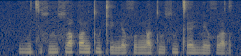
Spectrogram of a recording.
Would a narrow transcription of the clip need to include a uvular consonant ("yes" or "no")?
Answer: yes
